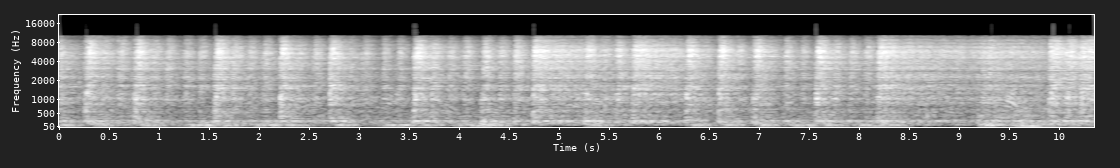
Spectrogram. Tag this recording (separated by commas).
Music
